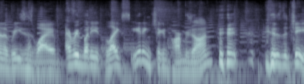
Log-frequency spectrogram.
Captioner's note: laughs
